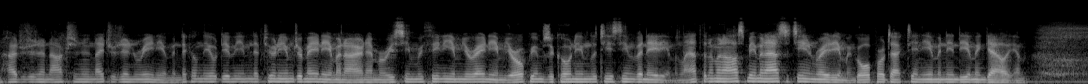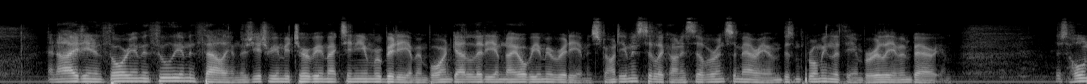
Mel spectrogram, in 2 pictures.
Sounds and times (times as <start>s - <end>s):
Speech: 0.0s - 10.3s, 11.4s - 20.4s, 21.4s - 21.7s.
